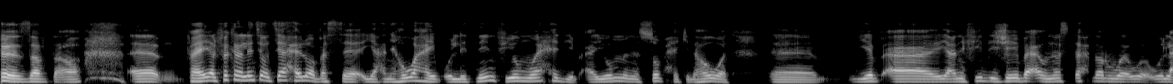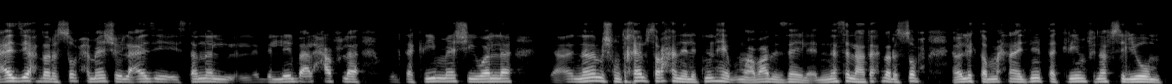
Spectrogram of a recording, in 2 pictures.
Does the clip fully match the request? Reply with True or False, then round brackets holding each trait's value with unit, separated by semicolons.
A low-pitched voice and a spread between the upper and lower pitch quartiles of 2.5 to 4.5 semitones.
True (130 Hz; 2.9 semitones)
